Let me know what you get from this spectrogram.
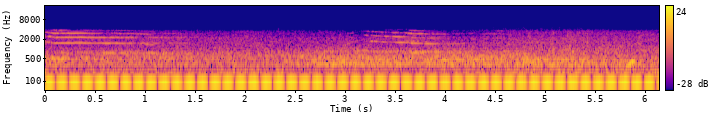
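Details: Whale singing two drawn-out, harmonic-rich tonal units, one gently falling and a later one sweeping downward, set against a constant rhythmic low thumping.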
